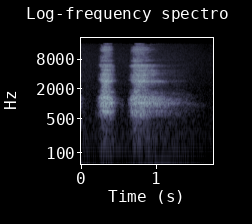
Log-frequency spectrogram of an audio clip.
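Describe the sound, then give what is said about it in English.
A short sharp intake of breath is followed by a longer, fuller breath pushed out through the mouth, soft and airy during a guided meditation. “we are going to take a deep breath and then exhale three times through the breath, through the mouth.”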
